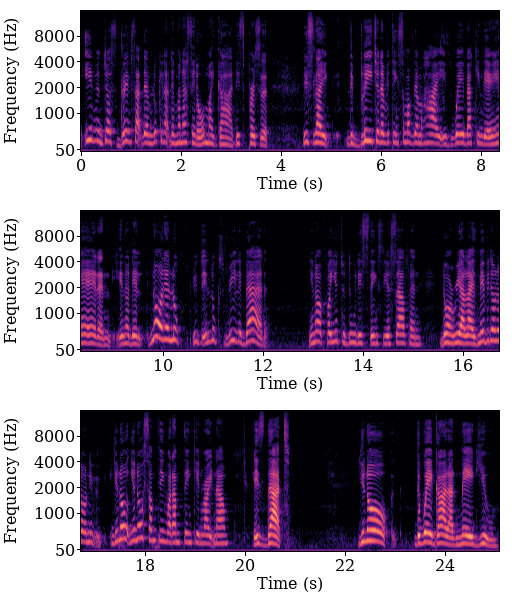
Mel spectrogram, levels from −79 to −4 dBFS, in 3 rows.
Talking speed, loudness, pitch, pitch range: 195 wpm, -29 LUFS, 225 Hz, 205-255 Hz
